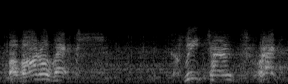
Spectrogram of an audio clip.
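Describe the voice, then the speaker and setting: Excitable alien ruler, very high swooping voice, declamatory, vintage sci-fi serial. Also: male voice, takes it slowly, heavily acted. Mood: imperious, excited. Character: excitable alien ruler speaking an invented tongue. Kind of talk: 1950s sci-fi serial acting. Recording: noisy, dull old film soundtrack.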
